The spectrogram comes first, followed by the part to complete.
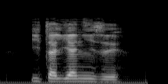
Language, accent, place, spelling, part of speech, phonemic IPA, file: French, France, Lyon, italianiser, verb, /i.ta.lja.ni.ze/, LL-Q150 (fra)-italianiser.wav
- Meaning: to Italianize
